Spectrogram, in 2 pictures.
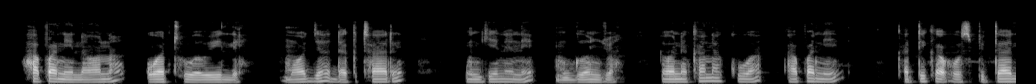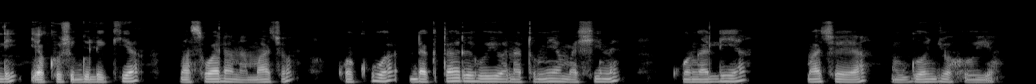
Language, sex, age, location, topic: Swahili, male, 18-24, Nakuru, health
